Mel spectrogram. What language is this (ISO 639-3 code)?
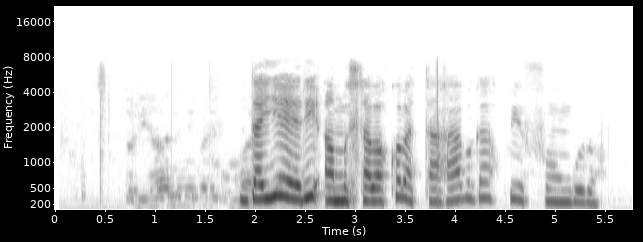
kin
